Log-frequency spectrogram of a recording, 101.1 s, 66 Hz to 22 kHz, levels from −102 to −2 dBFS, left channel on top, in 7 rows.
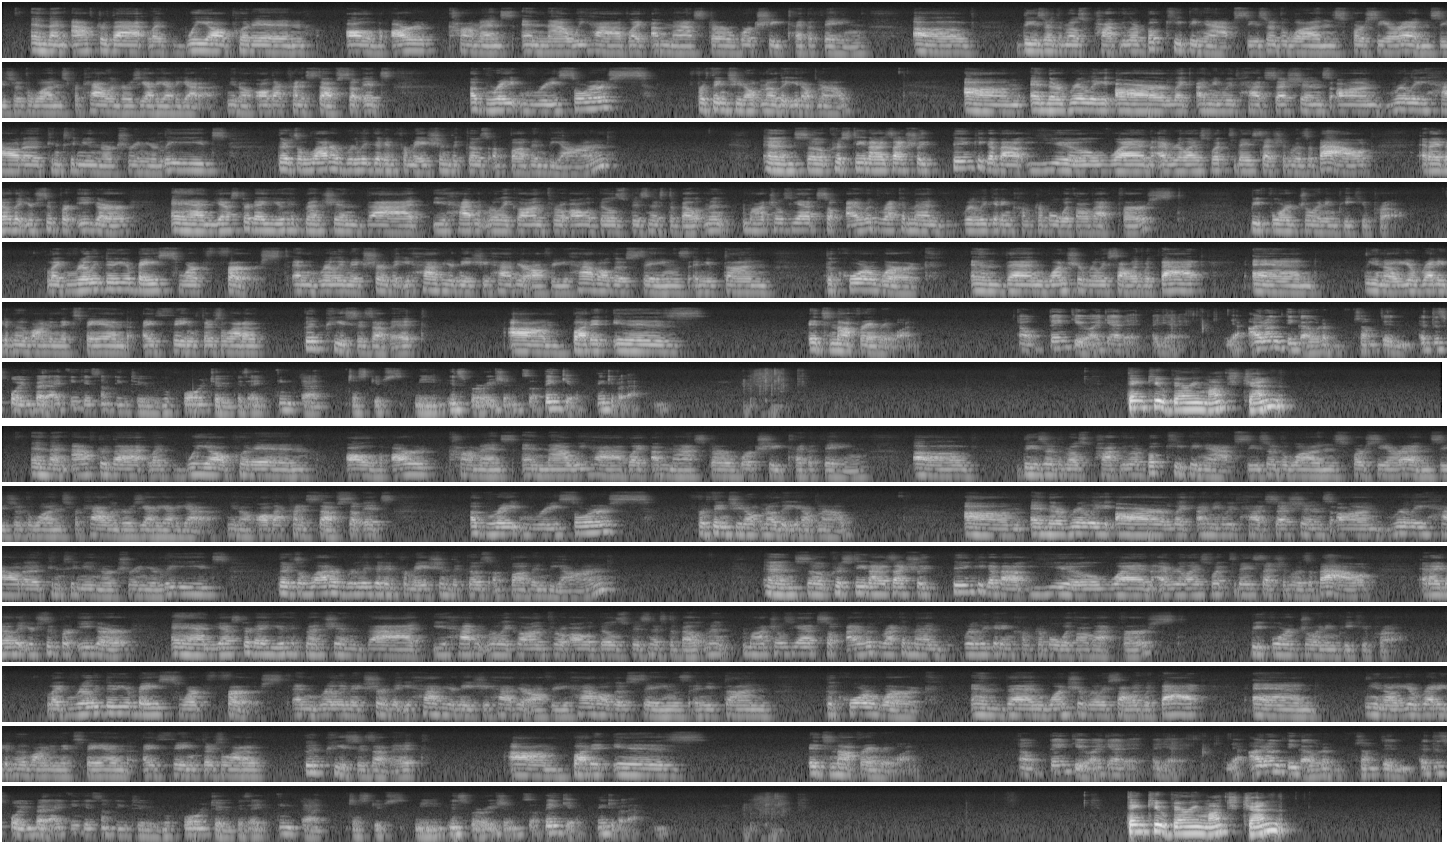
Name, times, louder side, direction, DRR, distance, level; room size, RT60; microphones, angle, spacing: voice 1, 0.3-3.1 3.4-8.6 9.1-9.7 10.2-18.5 19.1-20.9 21.4-22.9 24.1-31.1 31.7-35.0 36.5-42.6 43.1-44.7 45.0-55.0 55.8-57.3 58.3-65.5 66.0-67.2 67.5-69.8 70.3-71.0 71.4-74.9 75.3-76.4 77.3-79.2 80.3-81.3, left 3 dB, 50° left, 0.8 m, -32 dB
voice 2, 82.4-84.1 84.5-89.9 90.1-93.3 94.1-94.5, left 1 dB, 80° left, 1.3 m, -36 dB
voice 3, 98.0-99.6, right 3 dB, 35° right, 0.4 m, -22 dB
5.6 x 2.0 x 4.7 m
head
